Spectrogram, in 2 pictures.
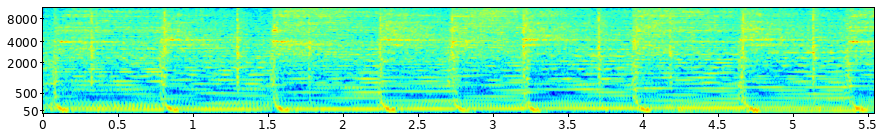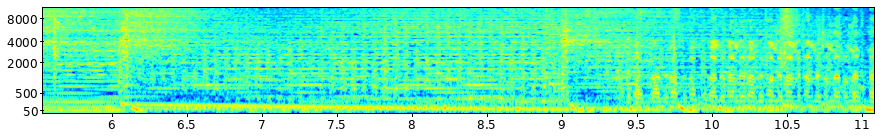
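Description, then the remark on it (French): A voice imitates a helicopter on France Bleu radio: a loud, steady chopping pulse beats at a quick regular rhythm like helicopter blades, over dense musical tones, then a long whooshing pitch slides downward before the beating returns. “Ça c'est le bruit de l'hélicoptère.”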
